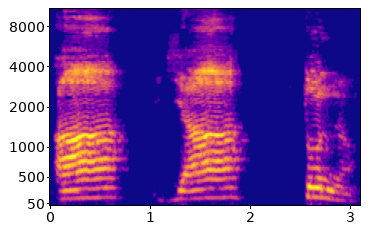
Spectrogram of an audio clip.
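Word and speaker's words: آياتٌ: So it becomes a, ya, tun.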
